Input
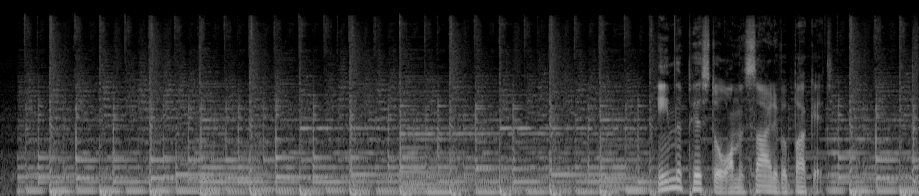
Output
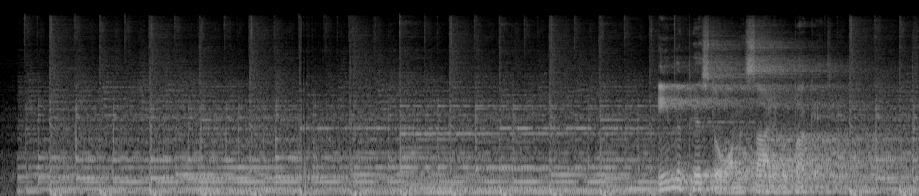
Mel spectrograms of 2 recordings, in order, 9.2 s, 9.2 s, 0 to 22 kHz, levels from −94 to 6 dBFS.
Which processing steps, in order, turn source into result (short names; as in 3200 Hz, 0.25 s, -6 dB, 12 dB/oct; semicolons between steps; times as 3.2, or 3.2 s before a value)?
reverb RT60 4.4 s, pre-delay 4 ms, DRR 0.5 dB; 3.01–3.53 core saturation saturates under 340 Hz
